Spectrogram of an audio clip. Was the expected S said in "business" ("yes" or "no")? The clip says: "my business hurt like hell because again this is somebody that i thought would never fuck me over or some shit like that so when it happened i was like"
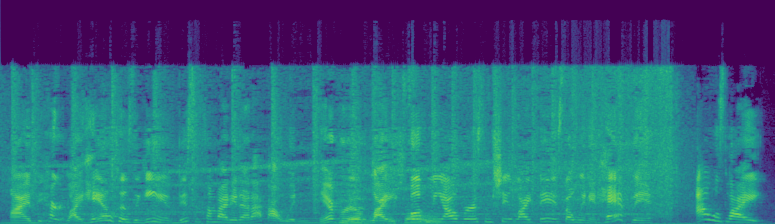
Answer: no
